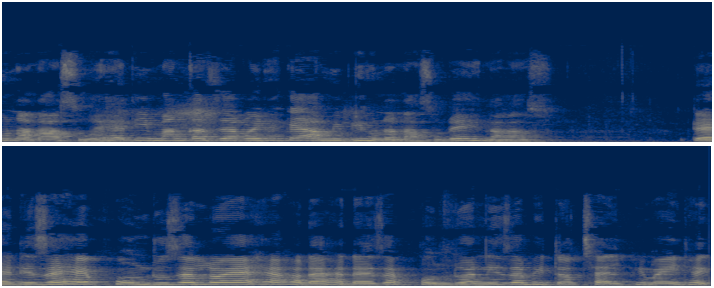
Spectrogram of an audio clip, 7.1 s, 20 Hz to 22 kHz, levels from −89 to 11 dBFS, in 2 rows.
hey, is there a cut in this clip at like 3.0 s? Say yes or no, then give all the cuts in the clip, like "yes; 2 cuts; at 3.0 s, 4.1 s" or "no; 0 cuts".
no; 0 cuts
